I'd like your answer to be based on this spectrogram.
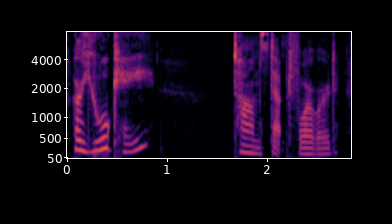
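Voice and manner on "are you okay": put-on high-pitched, tentative child's voice; small worried voice, lifted high; nervous question. A narrator's reading. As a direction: ask timidly if a parent is all right. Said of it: "whispered nervously".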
